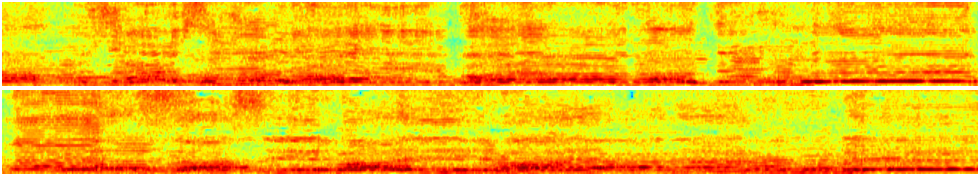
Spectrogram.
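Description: A group of women singing a Banjara folk song in unison without instruments, in held phrases of a second or two each, with overlapping voices and chatter from the crowd around them, mostly in the first second or so.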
